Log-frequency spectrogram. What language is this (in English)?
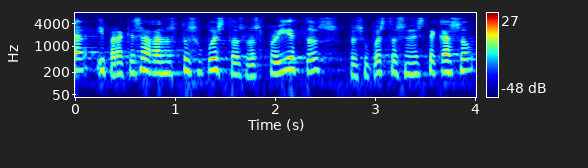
Spanish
